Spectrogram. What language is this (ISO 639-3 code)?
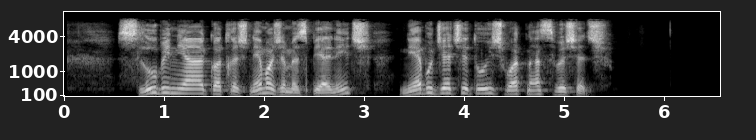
hsb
